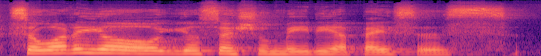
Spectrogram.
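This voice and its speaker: A woman's voice: medium pitch, measured pace, dark tone. A woman interviewing a guest, asking brief, plain questions.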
